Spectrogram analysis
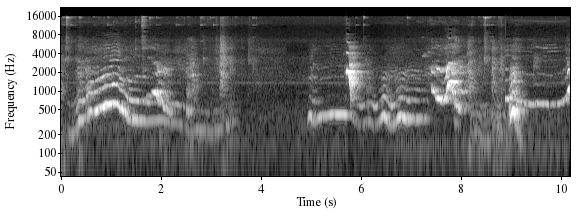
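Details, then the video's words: Gordon Setter and Dalmatian, two dogs upset that their owner is outside, give long wavering howls that rise and fall, then a quiet pause before more sliding whimpers and sharp yelping cries. "Gordon Setter and Dalmatian upset owner is outside."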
